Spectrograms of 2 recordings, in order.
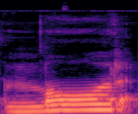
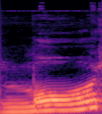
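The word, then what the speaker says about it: môr: mermaids the word for mermaid in Welsh is Mor vorin more vorin now if we split it up into two different words we've got the word Mo and the word vorin MO is the word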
